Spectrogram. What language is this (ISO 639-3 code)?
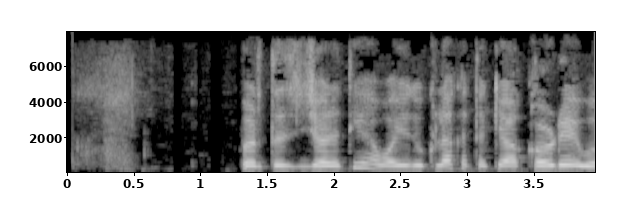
pus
